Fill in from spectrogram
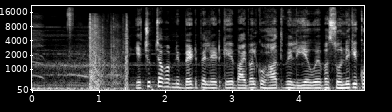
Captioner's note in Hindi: चीखने की आवाज़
